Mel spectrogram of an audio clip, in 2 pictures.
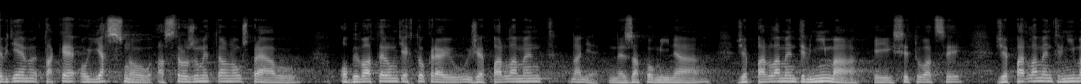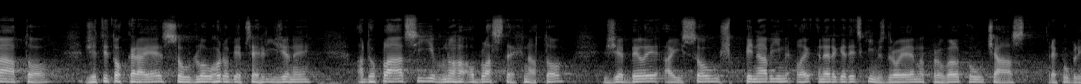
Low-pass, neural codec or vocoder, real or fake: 10.8 kHz; none; real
